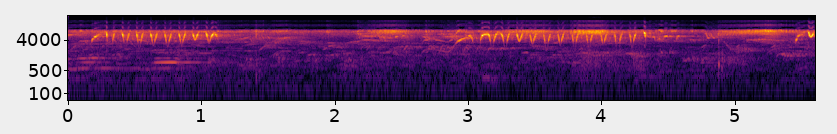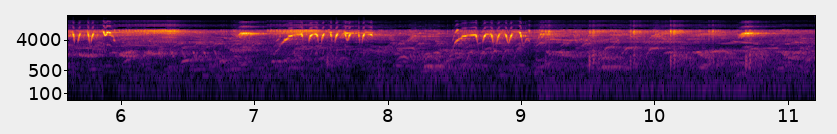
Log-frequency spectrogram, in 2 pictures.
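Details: White-rumped shama singing a varied, rich song of rapid trills, whistles and rattling high phrases in short bursts, some falling sweeps; people exclaim briefly nearby.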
